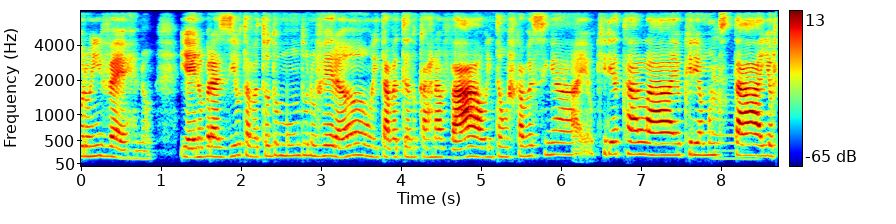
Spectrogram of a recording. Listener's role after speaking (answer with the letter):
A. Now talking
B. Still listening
B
